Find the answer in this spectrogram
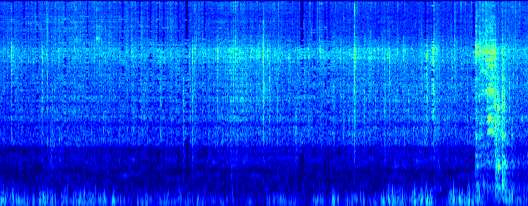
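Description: Jackfruit seeds and potato pieces sizzling steadily as they fry in mustard oil in a steel kadai. Near the end a spatula stirs them, adding a few louder scrapes against the pan.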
